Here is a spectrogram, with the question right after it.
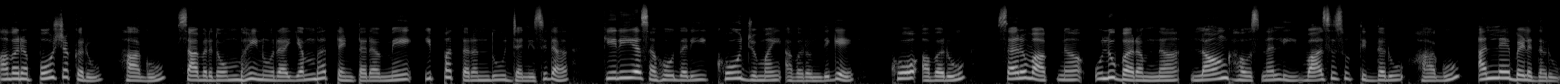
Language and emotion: Kannada, neutral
